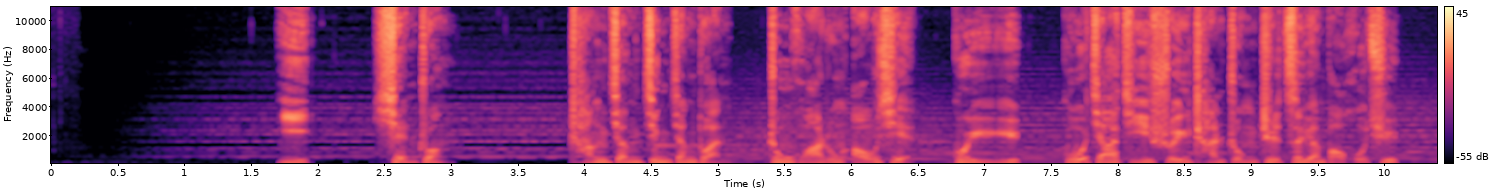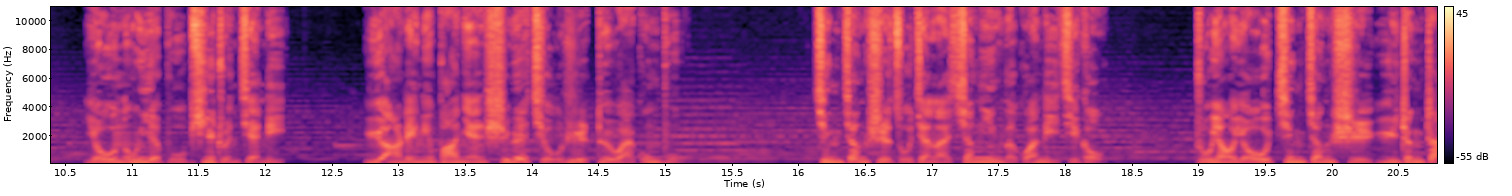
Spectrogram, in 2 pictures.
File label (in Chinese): 男 课件 保护区汇报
